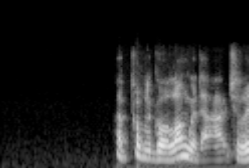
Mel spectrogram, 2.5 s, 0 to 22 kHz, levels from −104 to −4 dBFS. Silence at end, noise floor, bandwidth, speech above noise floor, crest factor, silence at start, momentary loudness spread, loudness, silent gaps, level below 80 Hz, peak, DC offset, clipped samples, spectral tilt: 0 s; -84 dBFS; 7.8 kHz; 62 dB; 20 dB; 1.15 s; 11 LU; -23 LUFS; none; -74 dBFS; -6 dBFS; under 0.1%; under 0.1%; -6.5 dB/octave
